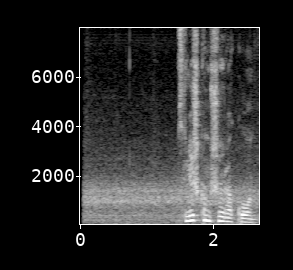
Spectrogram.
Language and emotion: Russian, neutral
